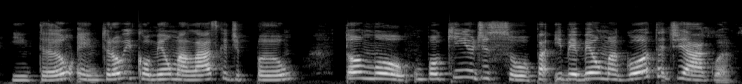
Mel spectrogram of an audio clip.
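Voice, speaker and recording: Slow, patient Brazilian woman teacher. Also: on the high side, creaky, highs cut off. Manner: slow, patient, explaining to children. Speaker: primary school teacher. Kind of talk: reading a storybook aloud to young pupils and explaining.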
